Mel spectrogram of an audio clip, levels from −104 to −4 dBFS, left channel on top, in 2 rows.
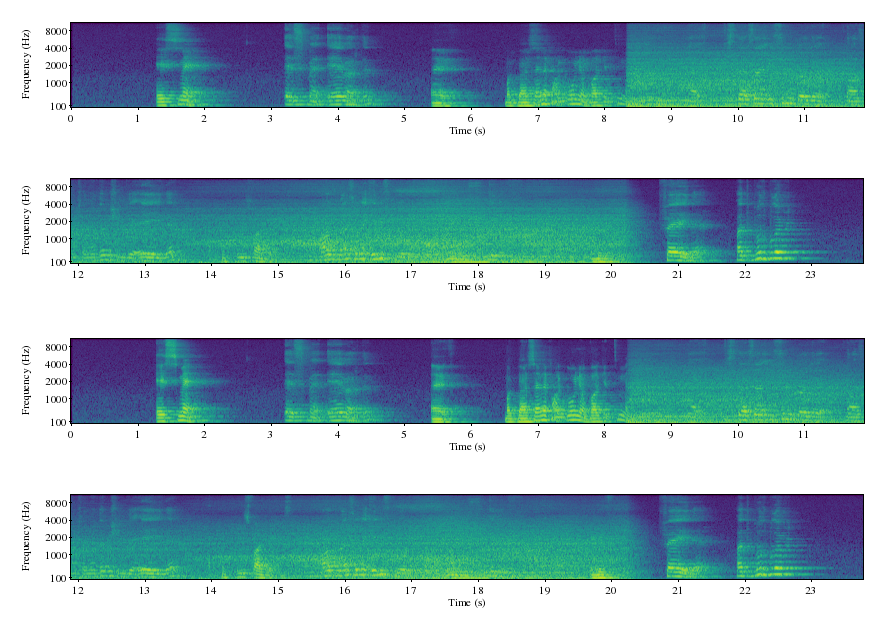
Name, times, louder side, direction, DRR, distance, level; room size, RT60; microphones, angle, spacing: voice 1, 1.3-1.9 5.4-5.7 6.5-8.4 14.1-15.1 19.7-20.0, right 3 dB, 70° right, 7 dB, 0.7 m, -21 dB
voice 2, 3.2-4.5 9.2-9.5 9.8-11.3 11.6-13.5 15.6-18.7 20.8-21.4 21.9-22.7, left 1 dB, 15° left, -2 dB, 1.1 m, -24 dB
sound 1, 8.3-20.2, left 1 dB, 75° left, 2.2 m, -26 dB
8.6 x 8.0 x 3.1 m, 1.0 s
head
